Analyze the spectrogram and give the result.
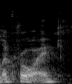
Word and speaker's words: LaCroix: My sister said it's called LaCroix, so I gotta pronounce it the right way, I guess.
